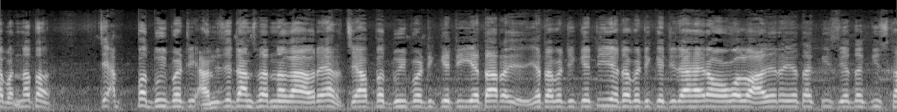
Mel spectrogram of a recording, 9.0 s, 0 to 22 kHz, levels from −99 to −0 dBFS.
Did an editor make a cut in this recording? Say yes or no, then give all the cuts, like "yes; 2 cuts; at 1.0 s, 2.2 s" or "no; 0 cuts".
no; 0 cuts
